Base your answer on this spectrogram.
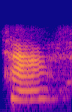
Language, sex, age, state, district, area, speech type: Hindi, female, 18-30, Madhya Pradesh, Betul, rural, conversation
